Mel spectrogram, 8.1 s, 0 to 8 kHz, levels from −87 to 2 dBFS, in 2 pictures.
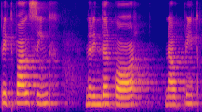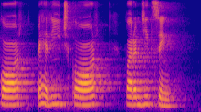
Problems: background sounds at intervals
